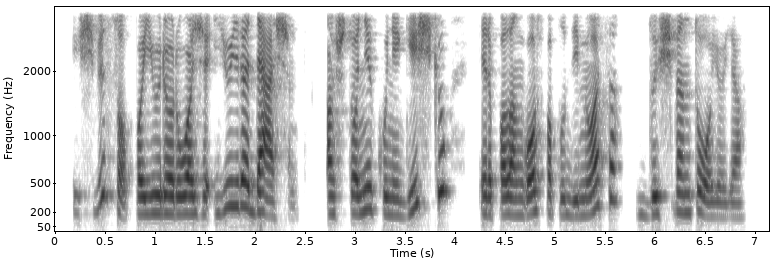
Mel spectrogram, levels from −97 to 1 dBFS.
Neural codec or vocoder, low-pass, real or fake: none; 3.6 kHz; real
